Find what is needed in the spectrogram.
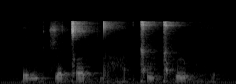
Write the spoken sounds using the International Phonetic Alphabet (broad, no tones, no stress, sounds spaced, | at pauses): e ŋ o̤ t͡ʃ ɛ ǀ ʌ ɾ i̤ p d a̤ | ǁ u ǁ ṳ ɹ p o̤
